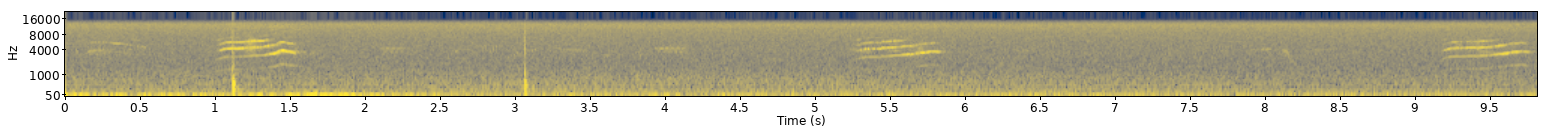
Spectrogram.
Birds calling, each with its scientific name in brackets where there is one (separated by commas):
Eurasian Skylark (Alauda arvensis), Hawaii Amakihi (Chlorodrepanis virens)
